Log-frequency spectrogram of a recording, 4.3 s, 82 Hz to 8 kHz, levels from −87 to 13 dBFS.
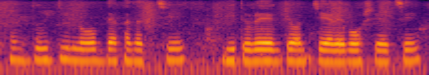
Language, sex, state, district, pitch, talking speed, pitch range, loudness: Bengali, female, West Bengal, Cooch Behar, 195 Hz, 140 wpm, 190-205 Hz, -15 LUFS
